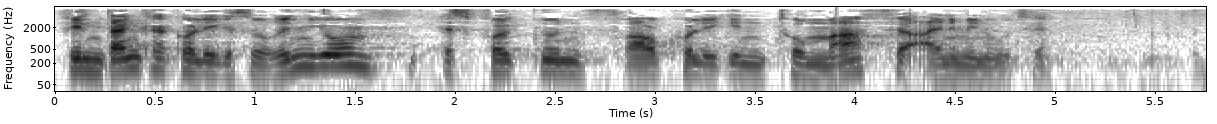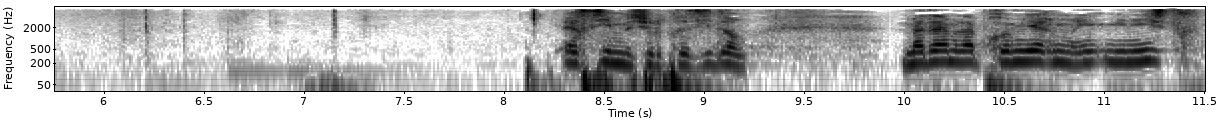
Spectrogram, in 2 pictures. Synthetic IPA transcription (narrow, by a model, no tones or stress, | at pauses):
fiːləndaŋkhɛɐkʰɔleːɡəsoʁinjoɛsfɔlk̚tnuːnfʁ̥aʊkʰɔleːɡɪntʰɔmafyːɐʔa̰ɪnəminuːtʰə | mɛʁsiməsjøləpχezid̪ɑ̃ | mad̪amlapχəmjɛʁminist̪χ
